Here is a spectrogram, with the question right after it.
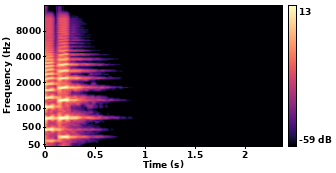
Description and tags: UI Wrong button4
game button ui menu click option select switch interface
menu, game, option, switch, click, ui, button, select, interface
